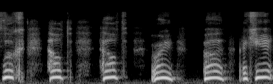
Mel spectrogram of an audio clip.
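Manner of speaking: very high, frantic, panicked yelling. Playing a character who sees something in her gums: panicked yelling for help. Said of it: "she's yelling for one of the roommates".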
